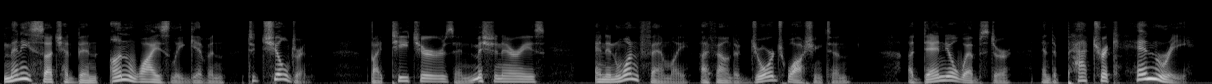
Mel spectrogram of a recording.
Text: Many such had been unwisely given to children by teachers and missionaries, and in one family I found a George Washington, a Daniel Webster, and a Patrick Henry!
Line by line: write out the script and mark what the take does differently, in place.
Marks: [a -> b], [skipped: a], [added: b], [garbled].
Many such had been unwisely given to children by teachers and missionaries, and in one family I found a George Washington, a Daniel Webster, and a Patrick Henry!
